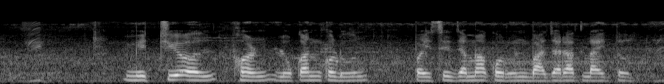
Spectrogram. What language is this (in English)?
Marathi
